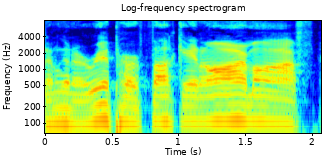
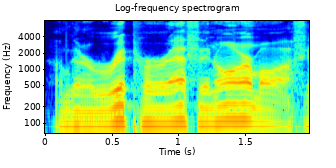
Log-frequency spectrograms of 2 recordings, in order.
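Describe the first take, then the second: First: Lightly voiced angry wrestler threat; a hint of a furious wrestler; uncensored threat. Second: Said in the usual way. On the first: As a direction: give it her real words with a little bite. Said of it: "She said". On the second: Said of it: "except she didn't say effing".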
